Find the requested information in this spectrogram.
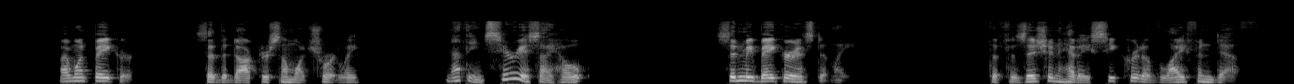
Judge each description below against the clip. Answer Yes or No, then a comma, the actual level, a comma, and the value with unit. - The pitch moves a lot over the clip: Yes, wide, 6.7 semitones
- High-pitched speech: No, low, 125 Hz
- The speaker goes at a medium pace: No, slow, 115 wpm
